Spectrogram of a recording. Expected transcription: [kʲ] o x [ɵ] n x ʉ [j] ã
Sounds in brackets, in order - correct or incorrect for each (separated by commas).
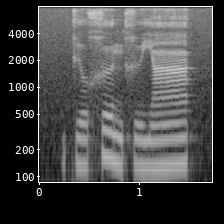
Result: correct, correct, correct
